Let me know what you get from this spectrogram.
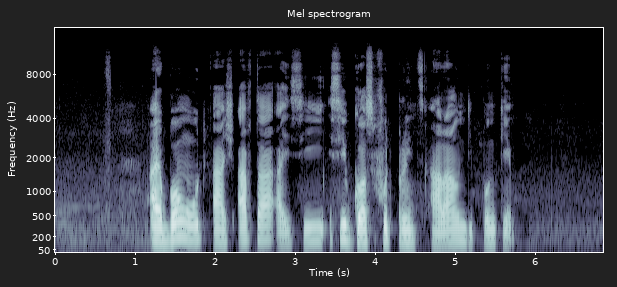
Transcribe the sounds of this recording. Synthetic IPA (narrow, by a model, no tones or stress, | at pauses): aɪbɔ̃nwudaʃaftaa̰ɪsiɡɔsfut̚pɹĩntsaɹãʊ̃ndipɔ̃ŋkĩm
